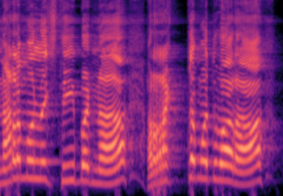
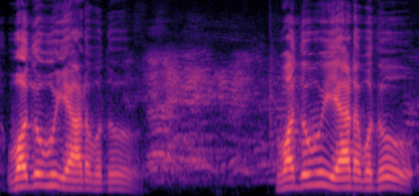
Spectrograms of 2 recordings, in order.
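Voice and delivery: slow, lower, weighty and deliberate; a solemn, slowed-down pronouncement; slow low declaration; 8 semitones lower, 8 dB quieter, much slower than usual. Acted. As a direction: let each word land heavily and slowly. Preacher's emphatic repeated declaration.

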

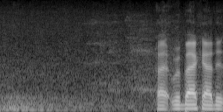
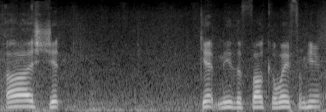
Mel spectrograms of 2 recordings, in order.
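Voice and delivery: loud panicked swearing; startled panic; 7 semitones higher, 5 dB louder than usual. Real, not acted. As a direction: yelp it in fright. Startled by enemy.

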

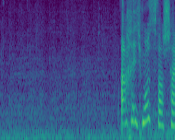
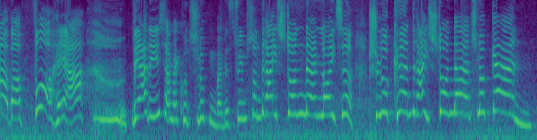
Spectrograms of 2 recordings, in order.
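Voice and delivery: high sing-song; 7 semitones higher than usual. Acted.

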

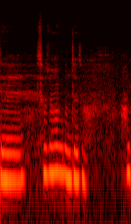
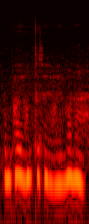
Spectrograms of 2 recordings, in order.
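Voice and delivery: whisper. Acted. Warning fellow vampires about the hunters, whispering. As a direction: whisper it like a grim secret.

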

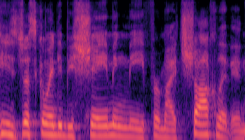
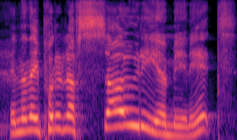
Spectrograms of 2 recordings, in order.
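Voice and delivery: copying the clip line by line in a mock Australian accent, higher and louder; parroting "sodium" Aussie-style, pitched up; 8 semitones higher, 7 dB louder than usual. YouTuber echoing the TikToker word for word, mock Australian accent. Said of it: "now I'm just working on my Australian accent".

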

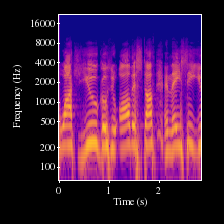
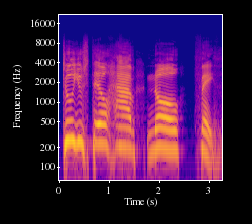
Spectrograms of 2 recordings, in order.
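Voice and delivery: every word of "Do you still have no faith" drawn out and pressed hard; with emphasis; 5 dB louder, much slower than usual. Shown as a demonstration. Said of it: "Do it with emphasis".

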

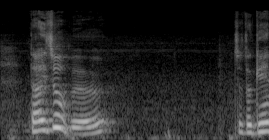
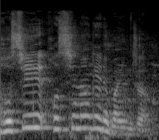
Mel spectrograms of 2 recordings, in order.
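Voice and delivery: usual speaking voice

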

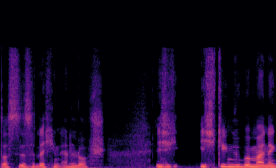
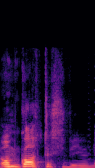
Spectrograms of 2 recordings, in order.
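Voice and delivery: shocked exclamation; 10 dB louder, slower than usual. Acted. Shock at giant banana parfait.

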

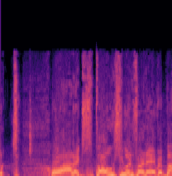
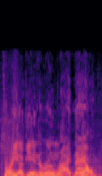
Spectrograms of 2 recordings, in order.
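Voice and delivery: put-on Southern preacher accent; much faster than usual. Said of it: "I could do that accent forever".

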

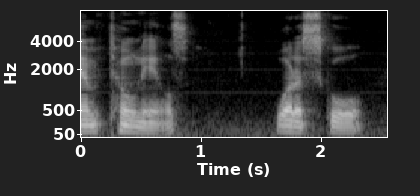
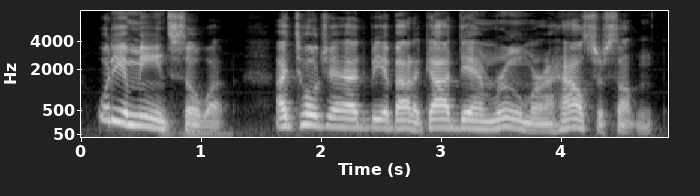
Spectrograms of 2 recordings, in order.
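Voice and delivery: much higher, louder indignant yell; angry retort; 8 semitones higher, 6 dB louder than usual. A narrator's reading. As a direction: shout him down in outrage. Stradlater angry at Holden.

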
